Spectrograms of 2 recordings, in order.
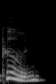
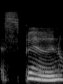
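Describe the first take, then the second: First: The word begins with one consonant sound. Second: The word begins with two consonant sounds. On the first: The speaker calls it wrong. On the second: The speaker calls it right.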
